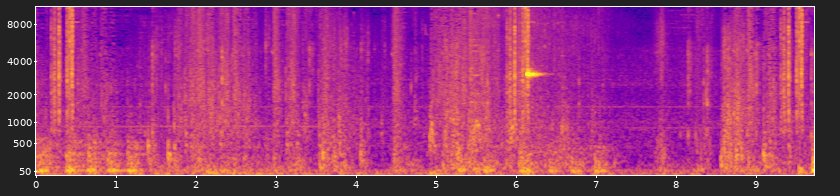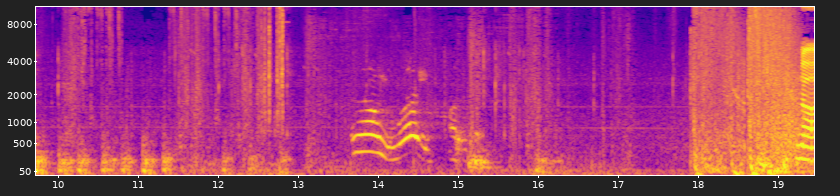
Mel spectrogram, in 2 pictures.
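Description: Wooden walls and ramps snap into place with quick clacks.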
